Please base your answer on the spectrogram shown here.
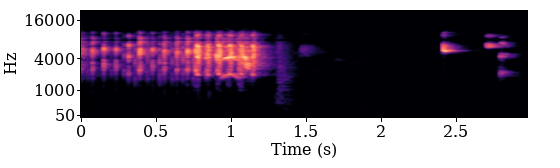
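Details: Lovebird giving the long ngekek trill used to get other lovebirds singing. A rapid, rasping high chatter lasts just over a second and fades, followed by a few short, thin chirps.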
